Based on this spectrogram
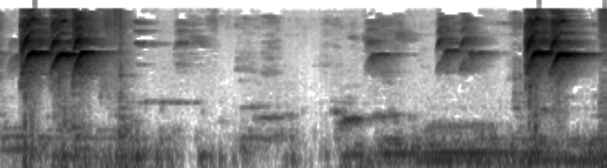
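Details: Cucak rawis singing for training young birds: a quick cluster of bright descending whistles, a quieter stretch with a few softer notes, then another rich whistled burst at the end, over a low background hum.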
